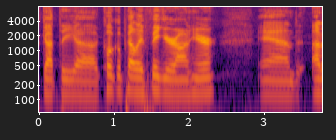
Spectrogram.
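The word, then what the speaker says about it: Kokopelli: on my mother's side, they call him Coco Pa. And that's the right pronunciation before the Europeans decided to add the little Coco Pele at the end.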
